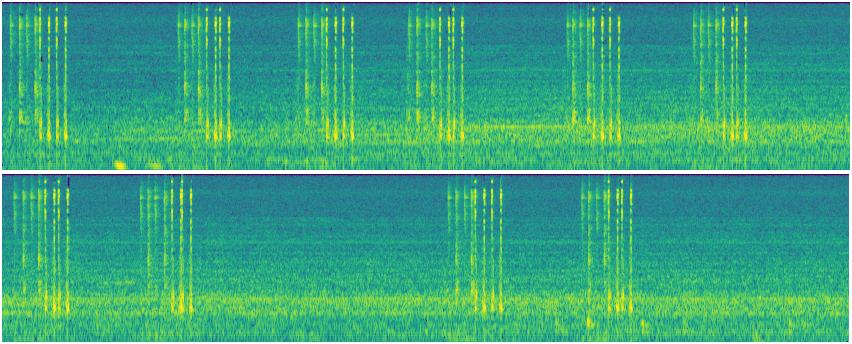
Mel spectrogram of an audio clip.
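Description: Computer mouse scroll wheel ticking in short bursts of rapid notches, about ten bursts roughly a second or so apart with a longer pause past the middle, as a web map is zoomed in step by step.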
